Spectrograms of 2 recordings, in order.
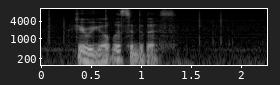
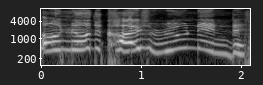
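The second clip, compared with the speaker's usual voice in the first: imitating a dismayed toddler; 9 semitones higher, 4 dB louder, much slower than usual. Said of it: "she's like".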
